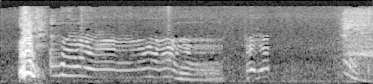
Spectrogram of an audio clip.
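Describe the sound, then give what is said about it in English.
A dog whimpers in a long, wavering, high-pitched whine that slides downward. A brief yip follows, then another rising whimper near the end. It sounds quiet, with no talking. “Let me talk to him. Woof, woof, woof, woof.”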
